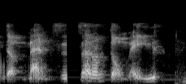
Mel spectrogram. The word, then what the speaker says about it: demesne: Then how do you pronounce It's domain. Yeah, it's essentially like an It's essentially an English spelling of domain.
